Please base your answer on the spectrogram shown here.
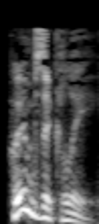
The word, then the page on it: whimsically: British English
